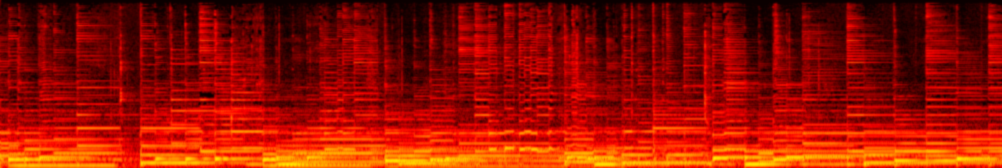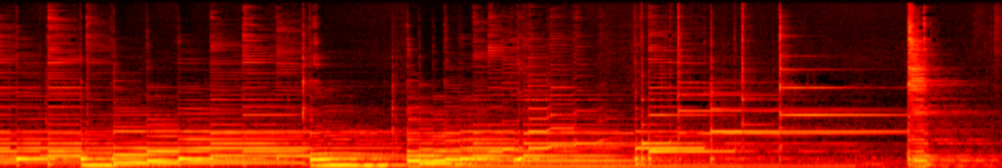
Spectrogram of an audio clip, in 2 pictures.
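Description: Solo fingerstyle acoustic guitar playing a slow melody over picked bass notes. Near the end the piece closes and the last notes die away.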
